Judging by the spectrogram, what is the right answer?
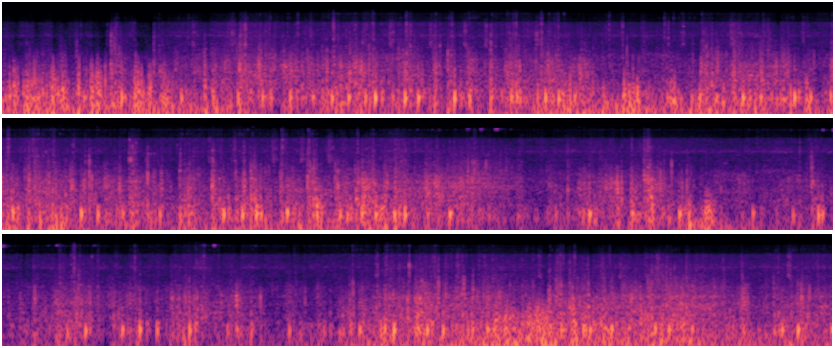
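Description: Mountain bike descending a rough trail: a steady clatter of the chain, frame and tyres knocking over rocks and roots, over a heavy rumble of wind on the microphone. The clatter eases for a moment around the middle, then picks up again.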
